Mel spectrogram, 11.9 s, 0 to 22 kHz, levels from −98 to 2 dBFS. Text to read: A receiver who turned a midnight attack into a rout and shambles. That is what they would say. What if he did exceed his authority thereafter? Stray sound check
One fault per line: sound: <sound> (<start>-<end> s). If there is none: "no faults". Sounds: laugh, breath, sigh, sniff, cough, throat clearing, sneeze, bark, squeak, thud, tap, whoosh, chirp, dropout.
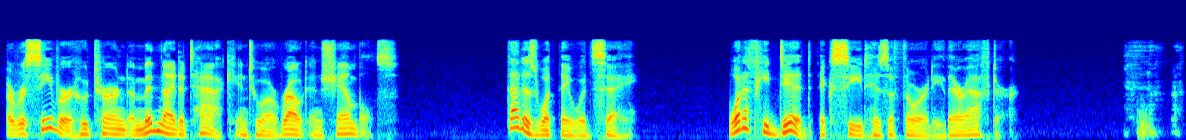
sound: laugh (11.2-11.8 s)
